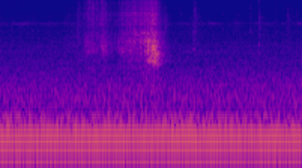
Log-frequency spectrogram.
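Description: A Velcro fastening tearing open in one short rasp, about half a second long and ending around a second in, as a camera with a long telephoto lens is pulled off the wall. A steady low hum from the space station's cabin fans runs underneath.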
